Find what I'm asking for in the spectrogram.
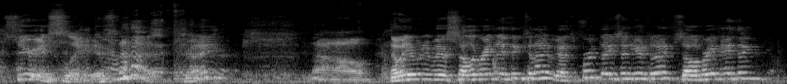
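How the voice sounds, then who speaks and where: A man's voice: extremely high pitch, big pitch swings, moderate pace. A middle-aged man doing a crude, punchy stand-up comedy set and bantering with the crowd in a comedy bar. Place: comedy bar with a live audience. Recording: roomy live club sound from a distance. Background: audience laughing.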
